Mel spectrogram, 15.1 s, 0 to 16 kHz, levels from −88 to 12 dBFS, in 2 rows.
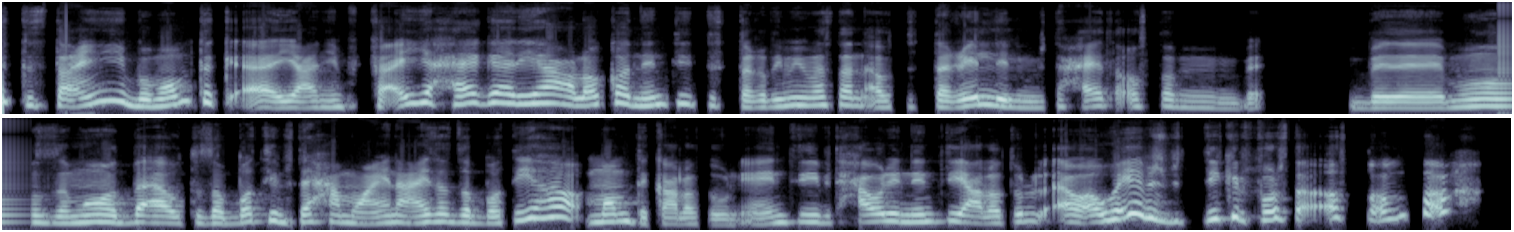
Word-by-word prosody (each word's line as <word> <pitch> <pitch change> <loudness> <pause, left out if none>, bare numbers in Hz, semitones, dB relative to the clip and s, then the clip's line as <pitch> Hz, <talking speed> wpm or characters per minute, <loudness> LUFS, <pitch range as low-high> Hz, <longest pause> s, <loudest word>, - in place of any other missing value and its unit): بتستعيني 300 - 0
بمامتِك 225 - +1
آآ، 170 - +3
يعني 165 +2 0
في - - -2
أي 275 +6 +2
حاجة 270 +2 +2
ليها 265 +2 +3
علاقة 235 +2 +2
إن 205 - -1
أنتِ 235 +5 -1
تستخدمي 190 +1 -2
مثلًا 220 -1 -2
أو - - 0
تستغلي 190 +5 +2
المساحات 175 +3 -4
أصلًا 165 -7 -8
ب 140 - -7 0.5
بمنظمات 180 +5 +1
بقى 180 0 +3
أو 175 - +1
تضبّطي 175 +5 -3
مساحة 200 0 -1
معينة 180 +1 0
عايزة 190 +4 +2
تضبّطيها، 220 - +1
مامتِك 205 -5 0
على 155 0 -1
طول، 135 -3 -9
يعني 145 - -3
أنتِ 185 +4 -5
بتحاولي 200 +2 0
إن 195 - -2
أنتِ 205 +2 -2
على 175 -5 +2
طول 210 +4 -6
أو 195 - +2
أو 205 +7 +4
هي 420 +9 +6
مش 295 -8 +2
بتديكِ 230 - -4
الفرصة 255 -4 0
أصلًا. 315 -3 -3
صح؟ - - 0
195 Hz, 175 wpm, -14 LUFS, 175-230 Hz, 0.5 s, هي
